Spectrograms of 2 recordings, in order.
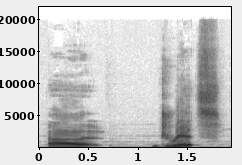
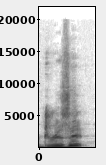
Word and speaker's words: Drizzt: Because Dritz, or Drizzt, however you want to pronounce it, he's a very well-known character in Faerun, and he's a dark elf who's a good guy.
